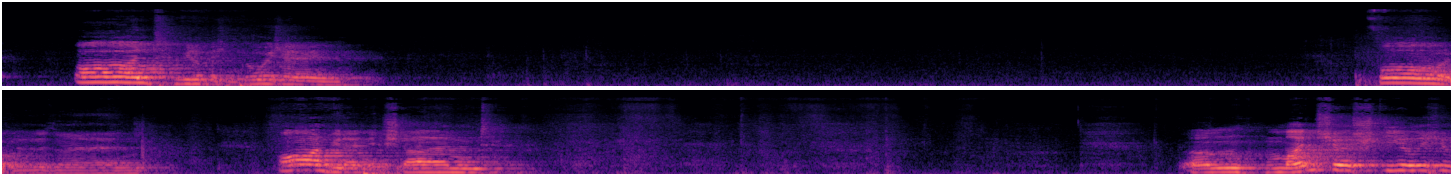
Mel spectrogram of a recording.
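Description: An older man speaks calmly, giving instructions.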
